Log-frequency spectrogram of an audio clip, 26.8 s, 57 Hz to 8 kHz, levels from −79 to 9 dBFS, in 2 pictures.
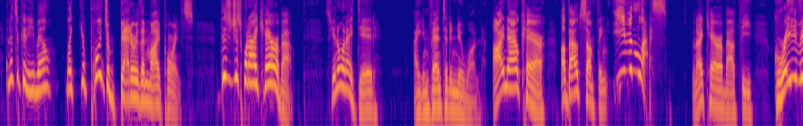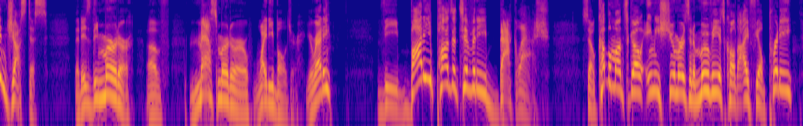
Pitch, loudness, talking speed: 180 Hz, -16 LUFS, 170 wpm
